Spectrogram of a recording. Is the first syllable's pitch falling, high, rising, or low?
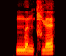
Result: low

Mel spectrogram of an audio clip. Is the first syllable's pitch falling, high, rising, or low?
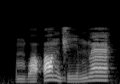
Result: low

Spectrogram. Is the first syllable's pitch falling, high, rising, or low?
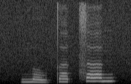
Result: low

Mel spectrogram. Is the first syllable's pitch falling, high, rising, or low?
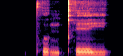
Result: low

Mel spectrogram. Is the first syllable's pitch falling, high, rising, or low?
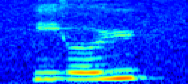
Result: rising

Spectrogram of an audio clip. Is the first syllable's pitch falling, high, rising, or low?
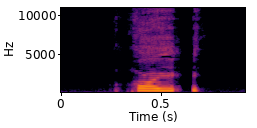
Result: high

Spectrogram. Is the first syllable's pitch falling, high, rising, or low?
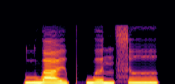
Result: falling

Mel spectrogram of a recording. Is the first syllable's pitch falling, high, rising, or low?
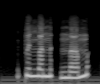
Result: high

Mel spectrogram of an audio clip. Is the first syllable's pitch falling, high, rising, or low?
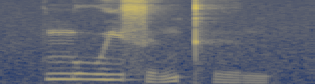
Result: high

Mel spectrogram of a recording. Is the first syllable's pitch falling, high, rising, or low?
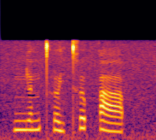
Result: rising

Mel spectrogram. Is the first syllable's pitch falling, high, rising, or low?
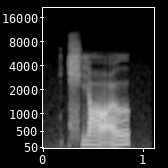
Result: low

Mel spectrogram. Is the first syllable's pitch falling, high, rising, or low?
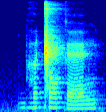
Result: high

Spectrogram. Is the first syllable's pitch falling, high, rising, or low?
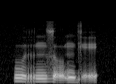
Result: falling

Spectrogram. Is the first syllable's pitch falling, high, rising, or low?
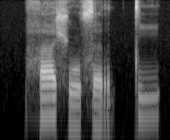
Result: high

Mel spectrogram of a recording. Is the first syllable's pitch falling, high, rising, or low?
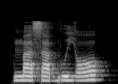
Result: low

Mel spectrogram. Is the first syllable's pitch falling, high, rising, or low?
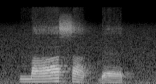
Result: rising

